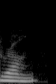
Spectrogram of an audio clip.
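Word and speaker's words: wrung: rang the bell has rung if you twist wet clothes or a towel to squeeze the water out you ring the water out the past is rung w-r-u-n-g Rack or rack if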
